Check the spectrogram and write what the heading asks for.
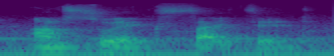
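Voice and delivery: usual speaking voice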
